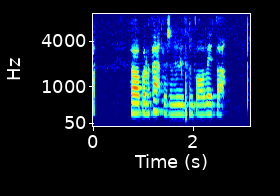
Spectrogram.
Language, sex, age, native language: Icelandic, female, 12, Icelandic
